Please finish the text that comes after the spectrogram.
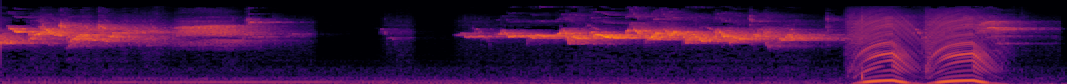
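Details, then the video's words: Ultramarine grosbeak giving a Nordeste-style night song: two warbled, sliding high phrases separated by a pause, followed by two loud arching swooping sounds near the end. "Canto Nordeste Azulão Noturno"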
